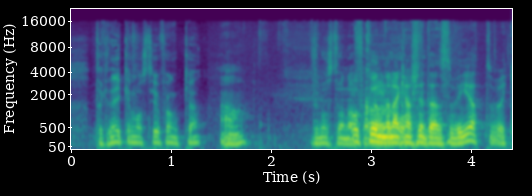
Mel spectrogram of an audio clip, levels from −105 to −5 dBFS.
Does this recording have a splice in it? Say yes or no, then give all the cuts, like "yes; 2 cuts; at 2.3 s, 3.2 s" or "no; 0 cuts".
yes; 1 cut; at 1.4 s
